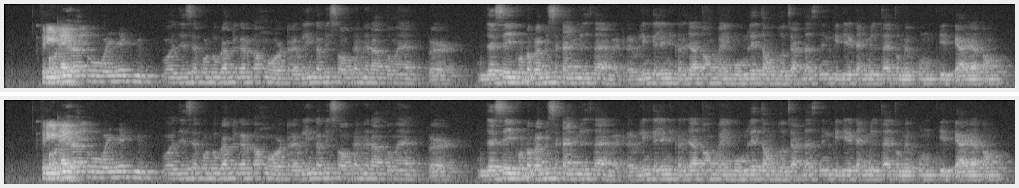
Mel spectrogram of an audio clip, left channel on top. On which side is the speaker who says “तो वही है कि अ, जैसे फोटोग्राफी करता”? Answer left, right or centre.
Left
